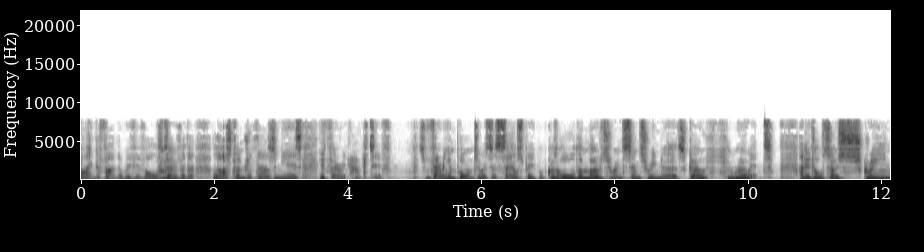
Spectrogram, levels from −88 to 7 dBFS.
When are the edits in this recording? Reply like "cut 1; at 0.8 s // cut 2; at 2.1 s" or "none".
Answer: cut 1; at 3.7 s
